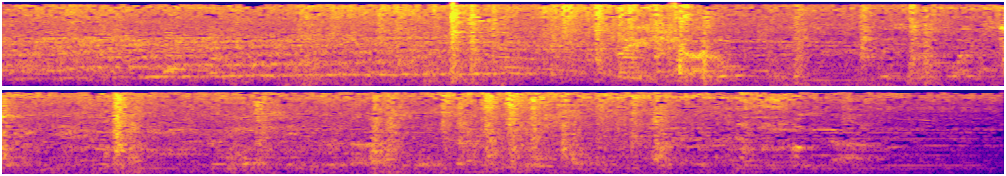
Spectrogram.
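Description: A ride car rumbles and clatters along a track.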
